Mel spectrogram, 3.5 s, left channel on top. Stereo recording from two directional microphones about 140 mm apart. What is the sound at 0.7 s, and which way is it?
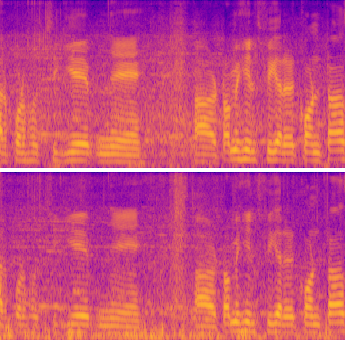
Speech, centre (ahead or behind).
